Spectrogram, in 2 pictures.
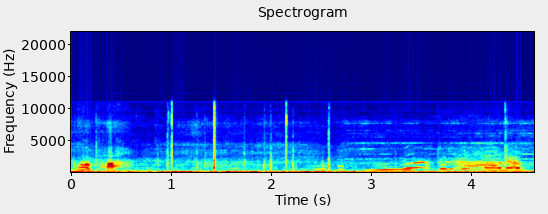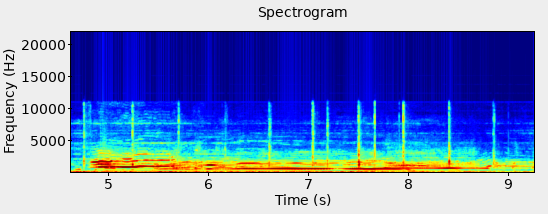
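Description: Hands clap sharply in a rough rhythm.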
